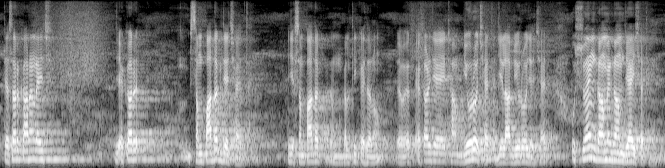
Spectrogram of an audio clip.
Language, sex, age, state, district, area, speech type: Maithili, male, 45-60, Bihar, Supaul, urban, spontaneous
